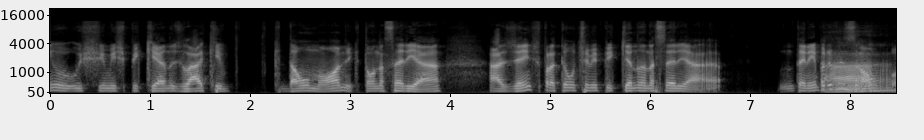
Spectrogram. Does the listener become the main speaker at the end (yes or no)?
yes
